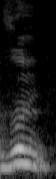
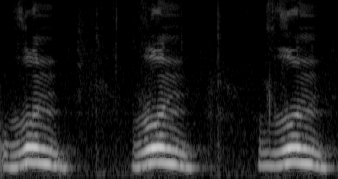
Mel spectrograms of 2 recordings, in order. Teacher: ٹھیک ہے, وہ سین ہے, اس میں وسلنگ ساؤنڈ ہے, اس میں وسلنگ ساؤنڈ نہیں ہے. ٹھیک ہے, ذن باریک ہے, غن نہیں کریں گے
